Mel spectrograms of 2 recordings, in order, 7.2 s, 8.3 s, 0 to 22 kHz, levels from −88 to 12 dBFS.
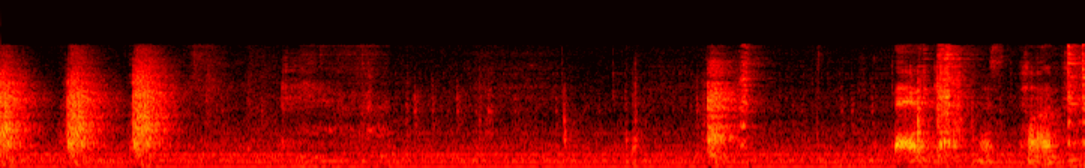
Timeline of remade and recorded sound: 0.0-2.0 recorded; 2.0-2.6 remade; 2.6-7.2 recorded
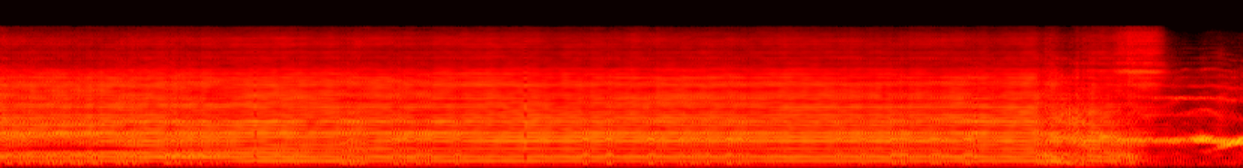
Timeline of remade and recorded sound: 0.0-8.3 remade

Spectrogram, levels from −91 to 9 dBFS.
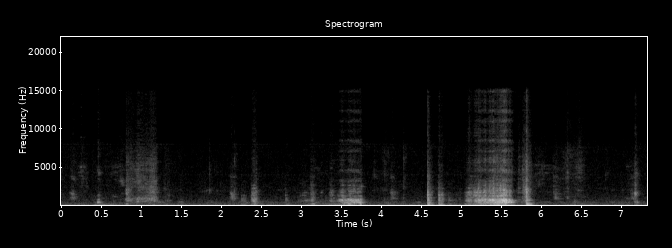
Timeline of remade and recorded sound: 0.0-5.6 recorded; 5.6-6.3 remade; 6.3-7.3 recorded

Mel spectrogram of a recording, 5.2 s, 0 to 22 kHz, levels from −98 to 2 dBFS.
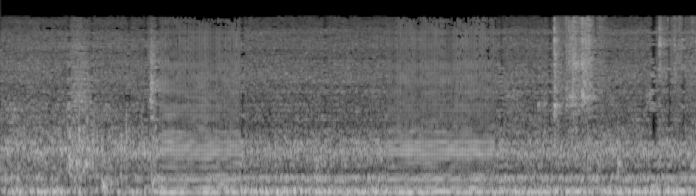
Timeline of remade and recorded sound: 0.0-1.2 recorded; 1.2-1.8 remade; 1.8-2.9 recorded; 2.9-3.7 remade; 3.7-5.2 recorded

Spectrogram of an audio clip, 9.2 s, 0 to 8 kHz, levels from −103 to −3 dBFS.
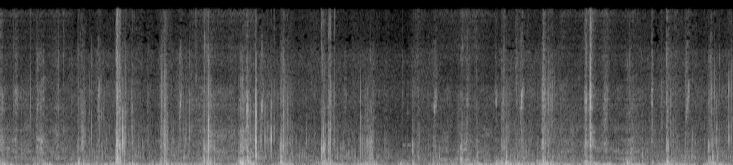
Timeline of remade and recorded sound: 0.0-0.9 remade; 0.9-2.4 recorded; 2.4-3.2 remade; 3.2-5.5 recorded; 5.5-6.2 remade; 6.2-7.0 recorded; 7.0-8.0 remade; 8.0-9.2 recorded

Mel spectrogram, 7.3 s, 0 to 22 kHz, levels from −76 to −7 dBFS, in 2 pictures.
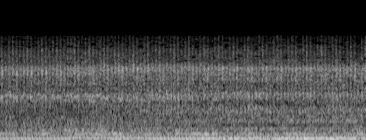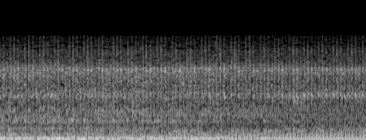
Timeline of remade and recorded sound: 0.0-0.7 recorded; 0.7-1.5 remade; 1.5-2.0 recorded; 2.0-6.4 remade; 6.4-7.3 recorded

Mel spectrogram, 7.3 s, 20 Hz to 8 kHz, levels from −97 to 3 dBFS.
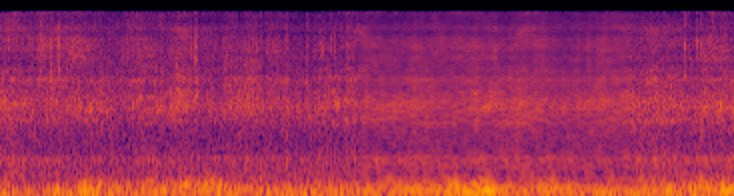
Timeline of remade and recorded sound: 0.0-3.6 recorded; 3.6-6.3 remade; 6.3-7.3 recorded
